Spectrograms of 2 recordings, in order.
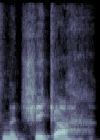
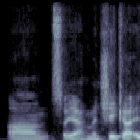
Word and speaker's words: Machika: How do I pronounce my last name? Well, it's Machika. Italian Maltese to be exact, that little island off the coast of Sicily. Machika, intern Joe Machika, is the way you say it.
